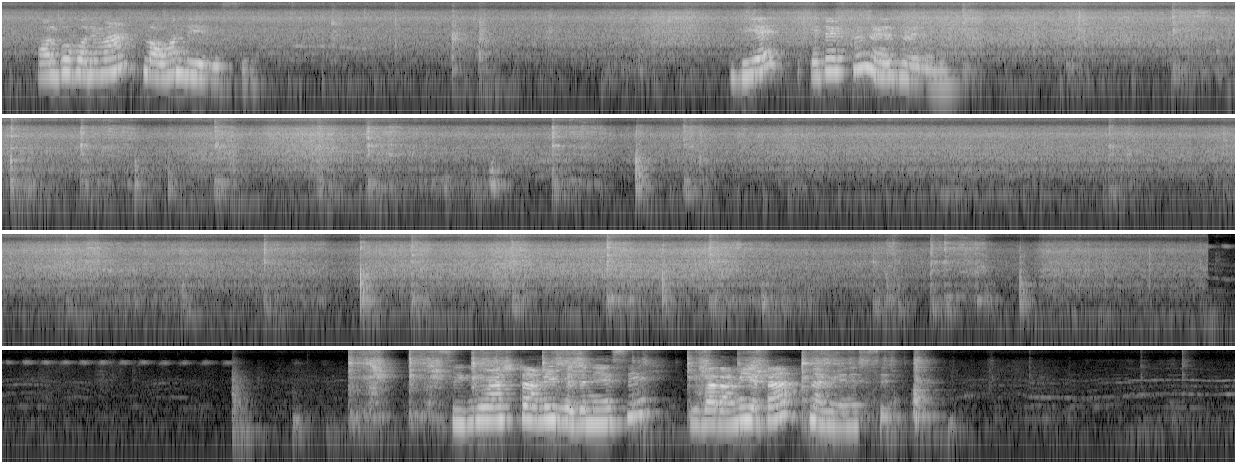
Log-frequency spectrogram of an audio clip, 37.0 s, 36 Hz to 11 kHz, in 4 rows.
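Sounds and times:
shrimp sizzling in hot oil: 0.0s - 27.6s, 30.4s - 34.6s
metal spoon scraping a pan: 4.6s - 15.2s, 18.7s - 24.4s, 25.0s - 26.2s, 30.3s - 34.7s.

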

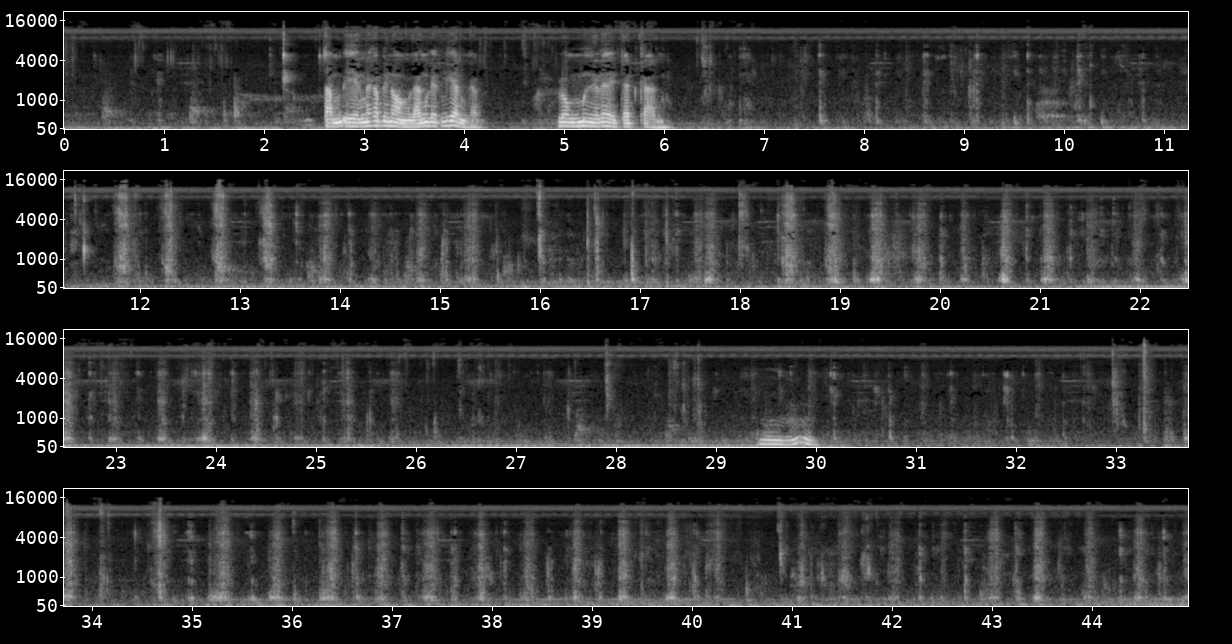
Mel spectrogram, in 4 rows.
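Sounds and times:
wet chewing and lip-smacking: 0.0s - 44.9s
loud voiced sound: 29.4s - 30.1s.

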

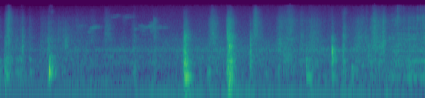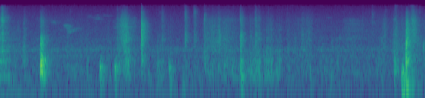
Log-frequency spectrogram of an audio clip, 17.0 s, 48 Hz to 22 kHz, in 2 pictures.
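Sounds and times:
scraping and rustling: 3.7s - 9.5s, 10.4s - 17.0s.

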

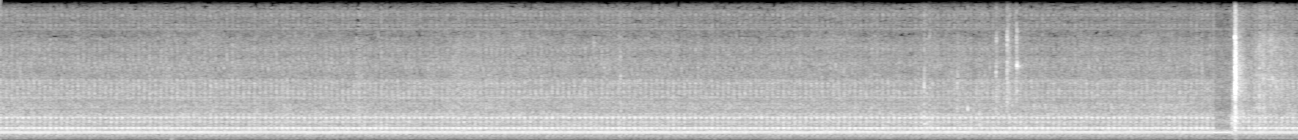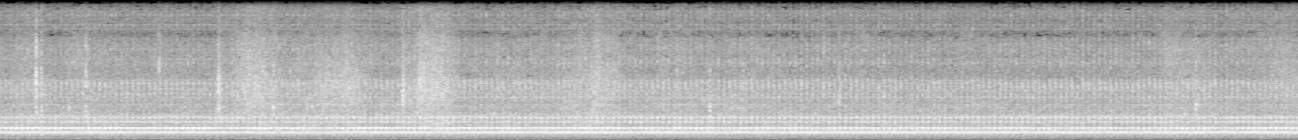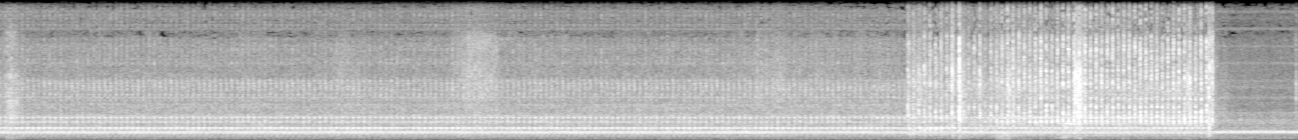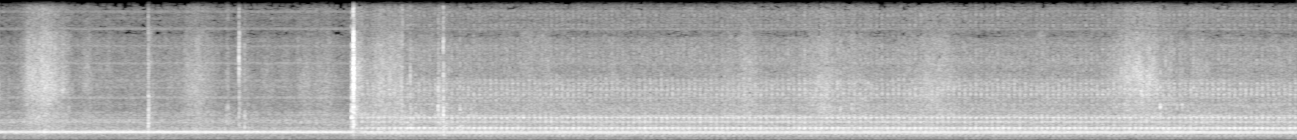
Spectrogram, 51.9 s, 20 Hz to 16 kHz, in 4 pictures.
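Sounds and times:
film projector whirring: 0.0s - 51.9s.

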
